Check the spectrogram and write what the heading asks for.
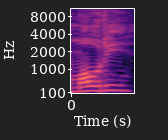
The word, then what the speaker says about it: Māori: Maori or Māori.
